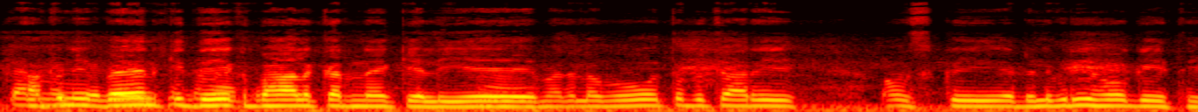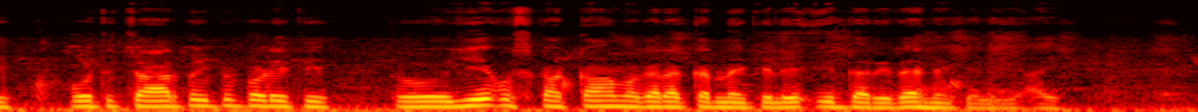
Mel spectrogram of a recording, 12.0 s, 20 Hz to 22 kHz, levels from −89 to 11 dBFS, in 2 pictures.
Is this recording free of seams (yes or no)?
yes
